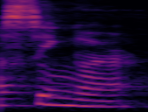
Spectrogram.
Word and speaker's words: singer: Singer, ngờ nha, ngờ nha, không có g nha. G là quê đó, giờ này học tới đây mà còn g là quê nha quý vị.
